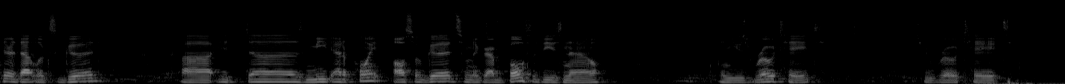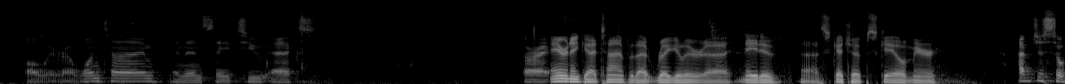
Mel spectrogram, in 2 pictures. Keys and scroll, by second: 0.2 space, 5.8 q, 13.0-13.4 typing, 14.4-14.8 typing.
